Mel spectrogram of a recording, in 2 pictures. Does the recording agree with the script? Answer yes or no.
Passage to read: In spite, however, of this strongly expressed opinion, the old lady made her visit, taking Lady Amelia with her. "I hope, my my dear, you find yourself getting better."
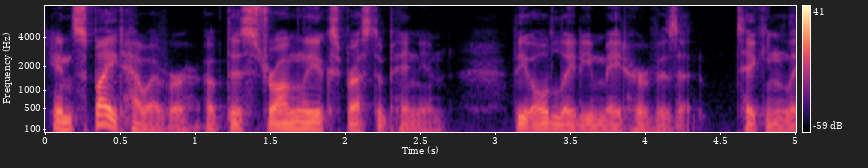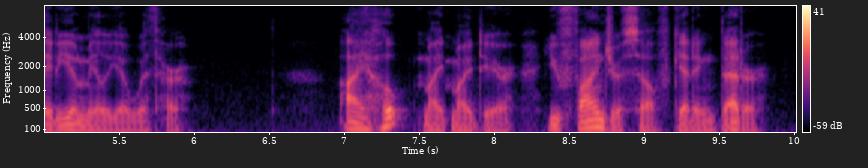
yes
